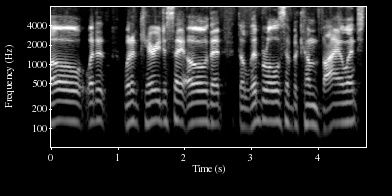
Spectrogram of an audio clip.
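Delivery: ordinary delivery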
